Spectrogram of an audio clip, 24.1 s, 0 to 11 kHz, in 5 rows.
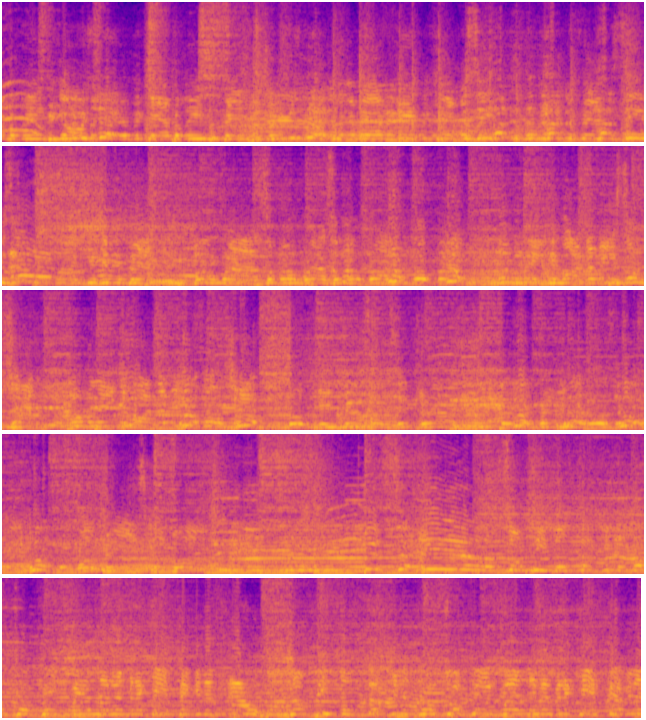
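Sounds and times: drums: 0.0 - 24.0
guitar: 0.0 - 24.0
person rapping: 0.0 - 24.0
saxophone: 16.0 - 20.2.

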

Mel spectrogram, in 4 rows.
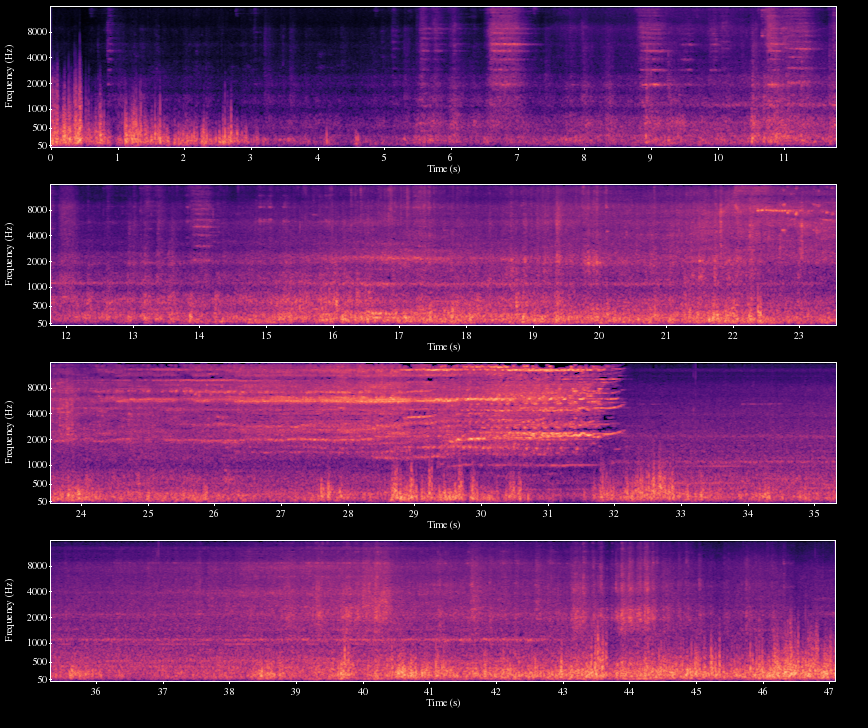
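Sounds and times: train passing close: 0.0 - 47.0
wheels clicking over rail joints: 4.9 - 24.2, 39.2 - 46.5
high-pitched brake squeal: 6.6 - 7.3, 8.8 - 11.5, 22.3 - 32.2
wheel squeal: 22.3 - 32.2.

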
